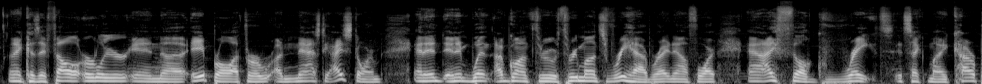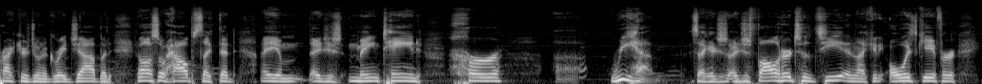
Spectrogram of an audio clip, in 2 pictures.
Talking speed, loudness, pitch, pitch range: 225 wpm, -17 LUFS, 145 Hz, 135-160 Hz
